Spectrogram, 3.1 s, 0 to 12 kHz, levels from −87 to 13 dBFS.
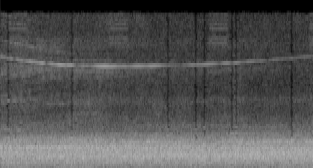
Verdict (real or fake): real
